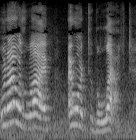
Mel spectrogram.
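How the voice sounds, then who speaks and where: A woman uses a put-on character voice at an extremely high pitch. Clear background noise can be heard. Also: moderate pace. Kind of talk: folk tale comic storytelling. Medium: read story. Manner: naive, literal.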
